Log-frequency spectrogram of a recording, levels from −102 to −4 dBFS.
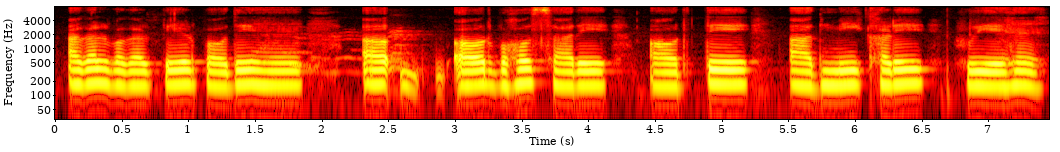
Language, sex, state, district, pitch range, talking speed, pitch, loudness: Hindi, female, Bihar, Jamui, 165-175 Hz, 120 wpm, 170 Hz, -25 LUFS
